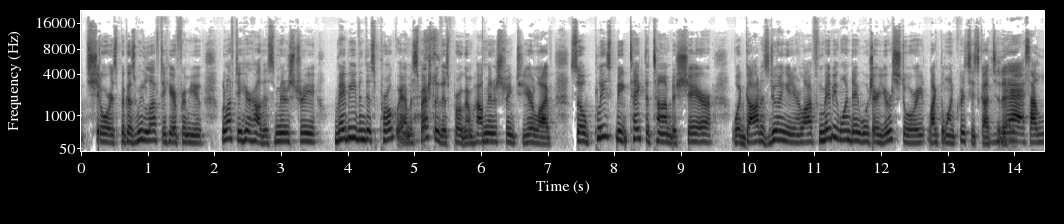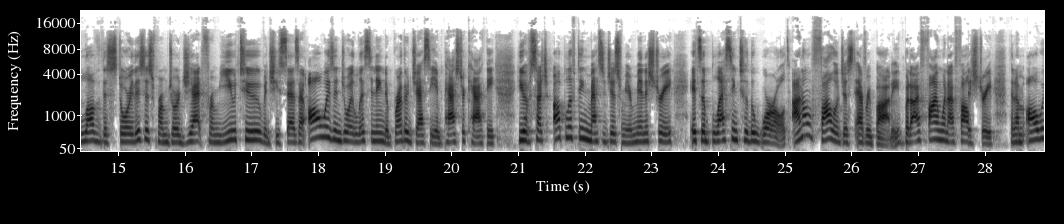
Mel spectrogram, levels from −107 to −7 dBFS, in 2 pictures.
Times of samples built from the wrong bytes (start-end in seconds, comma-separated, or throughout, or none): none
